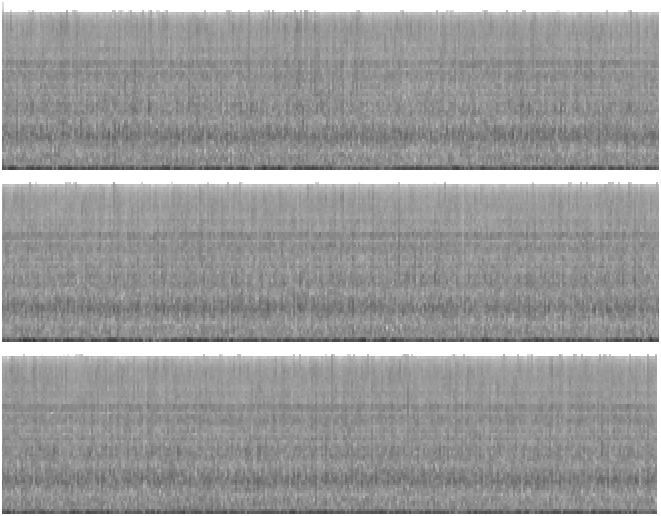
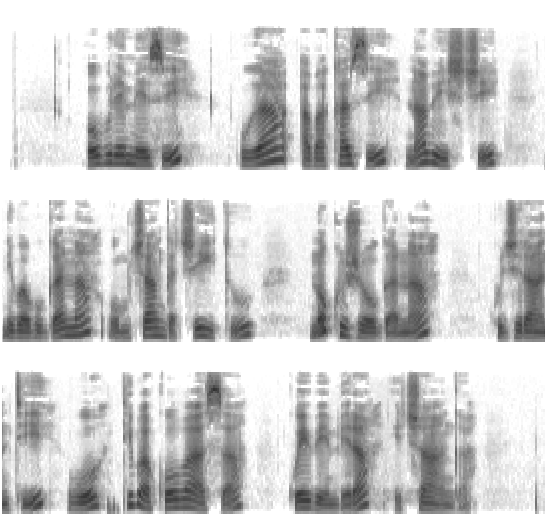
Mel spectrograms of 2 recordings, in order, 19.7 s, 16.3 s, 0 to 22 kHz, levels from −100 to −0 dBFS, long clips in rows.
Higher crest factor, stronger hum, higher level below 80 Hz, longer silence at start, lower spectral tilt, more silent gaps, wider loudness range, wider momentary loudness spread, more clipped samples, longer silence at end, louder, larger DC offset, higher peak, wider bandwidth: about the same, 18 dB vs 22 dB; neither; first, -36 dBFS vs -82 dBFS; second, 0 s vs 0.85 s; about the same, -2 dB/octave vs -2.5 dB/octave; neither; second, 0 LU vs 5 LU; second, 2 LU vs 12 LU; neither; second, 0 s vs 0.75 s; second, -35 LUFS vs -29 LUFS; neither; second, -14 dBFS vs -10 dBFS; first, 17 kHz vs 11.5 kHz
